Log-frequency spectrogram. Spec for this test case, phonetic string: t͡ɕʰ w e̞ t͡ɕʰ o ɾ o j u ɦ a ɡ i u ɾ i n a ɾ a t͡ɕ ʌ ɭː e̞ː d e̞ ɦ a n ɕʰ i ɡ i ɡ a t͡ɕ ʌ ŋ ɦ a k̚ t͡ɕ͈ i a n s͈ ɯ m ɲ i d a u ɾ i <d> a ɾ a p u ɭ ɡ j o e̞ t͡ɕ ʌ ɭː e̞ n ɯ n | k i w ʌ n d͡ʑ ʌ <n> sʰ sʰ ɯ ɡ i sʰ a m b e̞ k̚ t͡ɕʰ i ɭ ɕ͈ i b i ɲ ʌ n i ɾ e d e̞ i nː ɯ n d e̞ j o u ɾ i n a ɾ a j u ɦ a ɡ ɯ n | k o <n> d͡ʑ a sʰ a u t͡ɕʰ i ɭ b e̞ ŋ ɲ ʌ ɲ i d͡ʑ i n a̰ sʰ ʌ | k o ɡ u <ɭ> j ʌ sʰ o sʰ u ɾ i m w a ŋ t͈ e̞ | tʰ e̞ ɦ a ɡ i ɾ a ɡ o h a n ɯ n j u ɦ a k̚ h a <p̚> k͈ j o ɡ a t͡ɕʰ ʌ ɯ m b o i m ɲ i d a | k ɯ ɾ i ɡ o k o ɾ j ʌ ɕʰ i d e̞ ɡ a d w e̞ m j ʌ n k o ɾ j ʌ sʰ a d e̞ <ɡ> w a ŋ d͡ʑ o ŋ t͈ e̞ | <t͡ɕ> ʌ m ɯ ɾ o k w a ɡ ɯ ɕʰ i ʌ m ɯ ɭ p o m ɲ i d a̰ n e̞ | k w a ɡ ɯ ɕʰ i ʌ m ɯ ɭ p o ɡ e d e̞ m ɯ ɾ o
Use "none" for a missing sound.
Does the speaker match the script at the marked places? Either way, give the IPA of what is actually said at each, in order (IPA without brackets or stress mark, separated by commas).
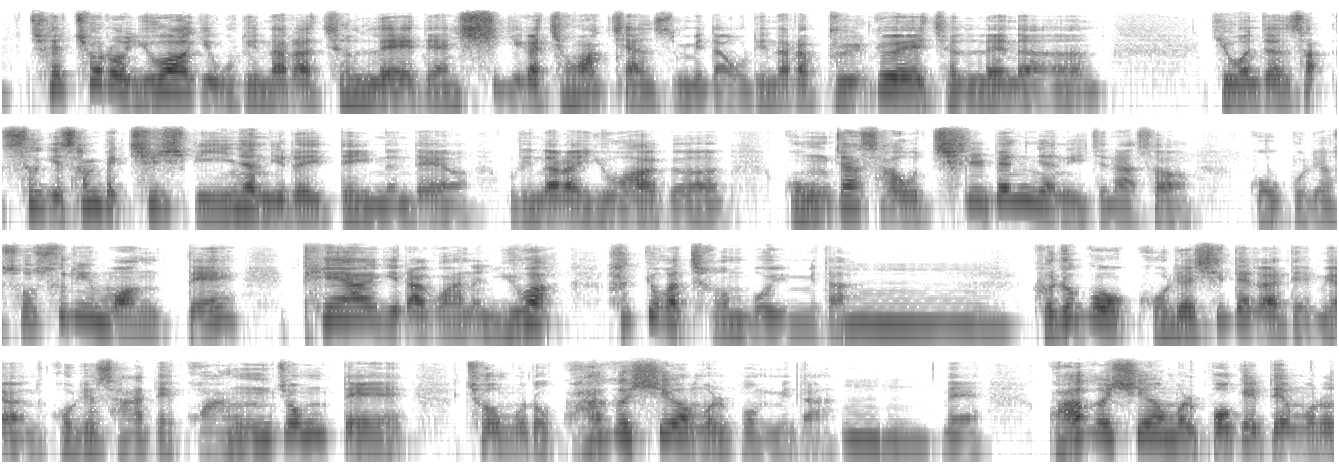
n, n, ŋ, ɾ, k̚, k, t͡ɕʰ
